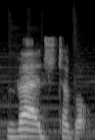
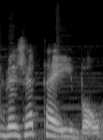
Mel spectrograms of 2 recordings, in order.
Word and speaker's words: vegetable: Você acabou de aprender uma pronúncia, vamos falar vegetable, não é vegetable, não tem table, não tem mesa dentro do legume, tá bom? Dentro do vegetal. Então a gente vai falar vegetable.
